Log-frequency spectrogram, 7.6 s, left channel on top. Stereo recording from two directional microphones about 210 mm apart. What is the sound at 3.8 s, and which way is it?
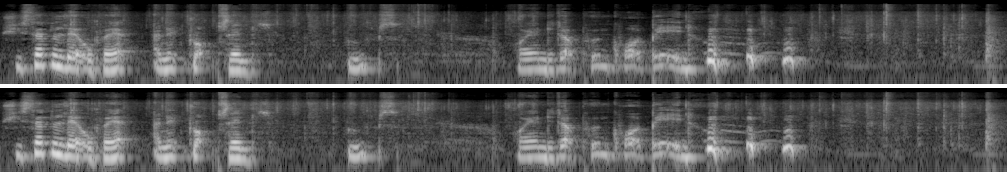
Speech, 25° right (ahead or behind).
